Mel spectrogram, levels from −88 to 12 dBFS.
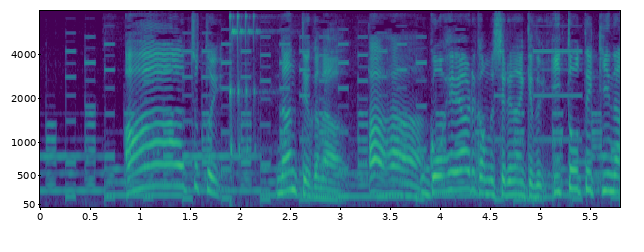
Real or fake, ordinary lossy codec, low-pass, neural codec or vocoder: real; none; none; none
